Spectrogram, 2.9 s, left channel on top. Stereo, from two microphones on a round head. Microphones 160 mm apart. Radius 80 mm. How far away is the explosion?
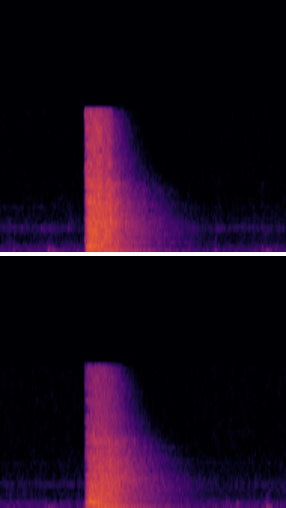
About 1.2 m.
